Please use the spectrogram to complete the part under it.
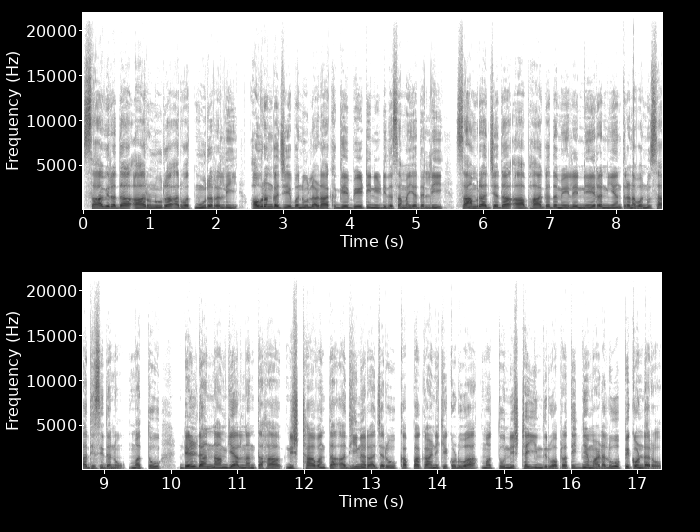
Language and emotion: Kannada, neutral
